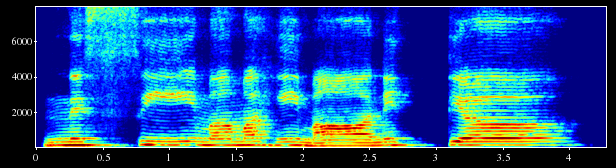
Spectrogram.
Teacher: Visarga Ha will change it to Sa.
